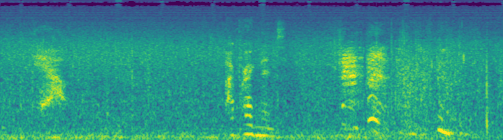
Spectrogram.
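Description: A middle-aged woman laughs with delight close by.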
